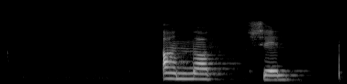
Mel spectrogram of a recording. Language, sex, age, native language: Icelandic, male, 8, Icelandic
